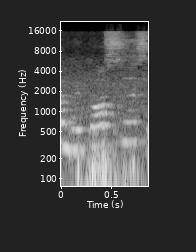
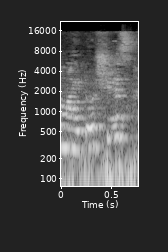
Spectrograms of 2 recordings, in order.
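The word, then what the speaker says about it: mitosis: एक होता है आपका मिटोसिस, एमिटोसिस होता है।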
